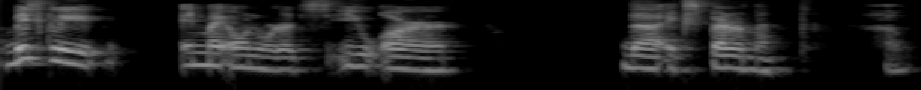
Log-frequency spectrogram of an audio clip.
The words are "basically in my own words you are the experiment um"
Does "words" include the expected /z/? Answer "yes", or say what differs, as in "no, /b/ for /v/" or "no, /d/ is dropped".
no, /s/ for /z/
